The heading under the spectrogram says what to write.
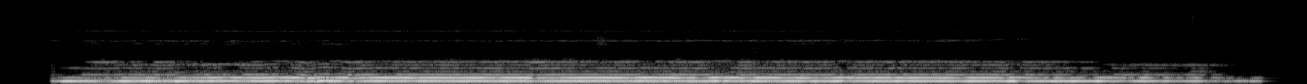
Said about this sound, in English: And let's take a moment and hum together till we feel that vibration.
